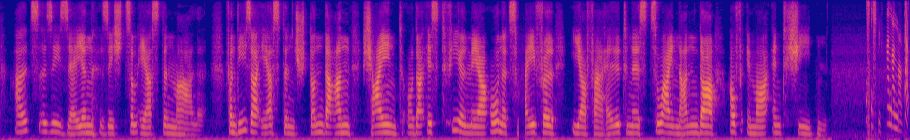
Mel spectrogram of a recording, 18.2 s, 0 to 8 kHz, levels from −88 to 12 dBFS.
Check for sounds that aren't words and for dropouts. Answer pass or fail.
fail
